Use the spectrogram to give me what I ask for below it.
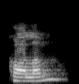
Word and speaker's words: column: Now, N is not pronounced if words end with MN. You know that. Autumn, column, dam, hymn. We are not pronouncing the N.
